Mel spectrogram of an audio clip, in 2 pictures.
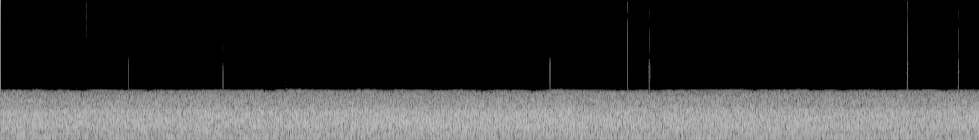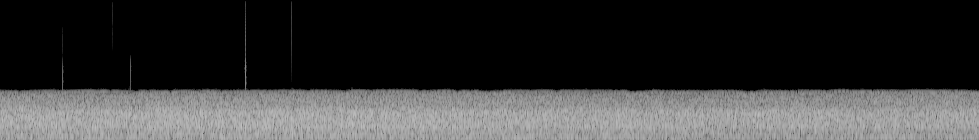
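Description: Automatic car wash running: a loud, steady rushing noise with no clear pitch or rhythm.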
